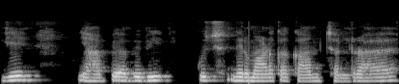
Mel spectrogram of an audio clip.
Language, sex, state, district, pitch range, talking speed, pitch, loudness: Hindi, female, Uttar Pradesh, Gorakhpur, 160-185 Hz, 180 wpm, 175 Hz, -17 LUFS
